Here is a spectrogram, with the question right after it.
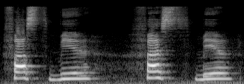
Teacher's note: را ساکن کے پہلے با کے نیچے زیر ہے، لہٰذا اس را کو بھی ہمیں باریک پڑھنا ہے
